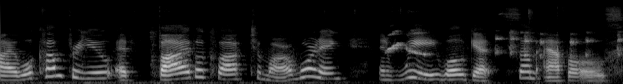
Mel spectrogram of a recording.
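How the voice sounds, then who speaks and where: A put-on character voice is used here. It moves at a fairly slow pace. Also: female-sounding voice, high pitch for a woman. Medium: read story.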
